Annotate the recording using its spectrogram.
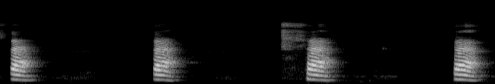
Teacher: infitah ya, terbukanya aula tengah lidah. Adanya jarak antara lidah dan langit-langit.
